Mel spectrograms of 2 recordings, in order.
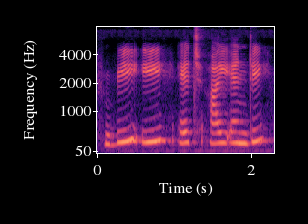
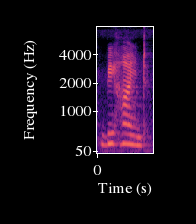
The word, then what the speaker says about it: behind: B-E-H-I-N-D, behind, ना कि behind.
